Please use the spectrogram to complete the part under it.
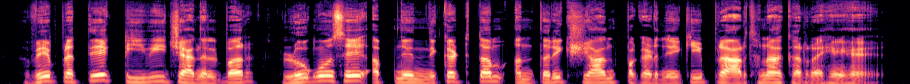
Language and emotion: Hindi, neutral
